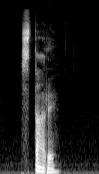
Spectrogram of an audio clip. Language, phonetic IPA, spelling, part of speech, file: Polish, [ˈstarɨ], stary, adjective / noun, Pl-stary.ogg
